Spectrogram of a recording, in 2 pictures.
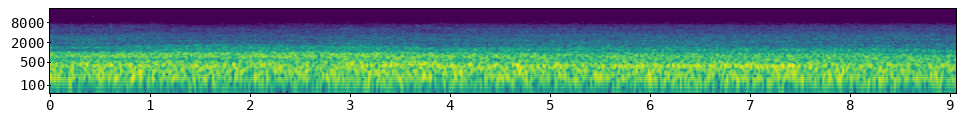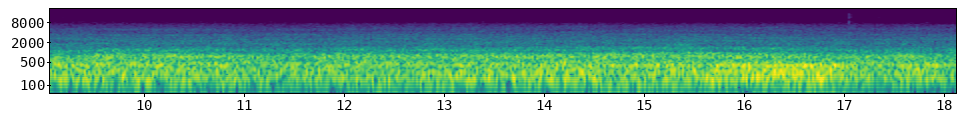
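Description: Steady road noise of a moving car heard from inside the cabin: tyre and engine rumble with a faint, even hum, swelling slightly near the end.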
